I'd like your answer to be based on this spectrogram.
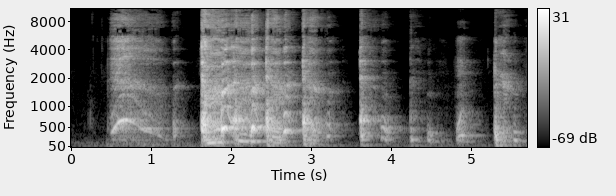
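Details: Morning cough: a rough, throaty cough, then a fit of repeated coughs trailing off into shorter hacks.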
